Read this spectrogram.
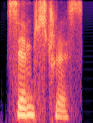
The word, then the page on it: sempstress: Indian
